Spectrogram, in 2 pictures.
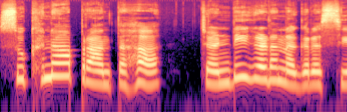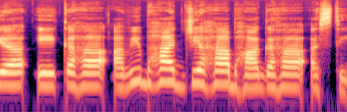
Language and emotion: Sanskrit, neutral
